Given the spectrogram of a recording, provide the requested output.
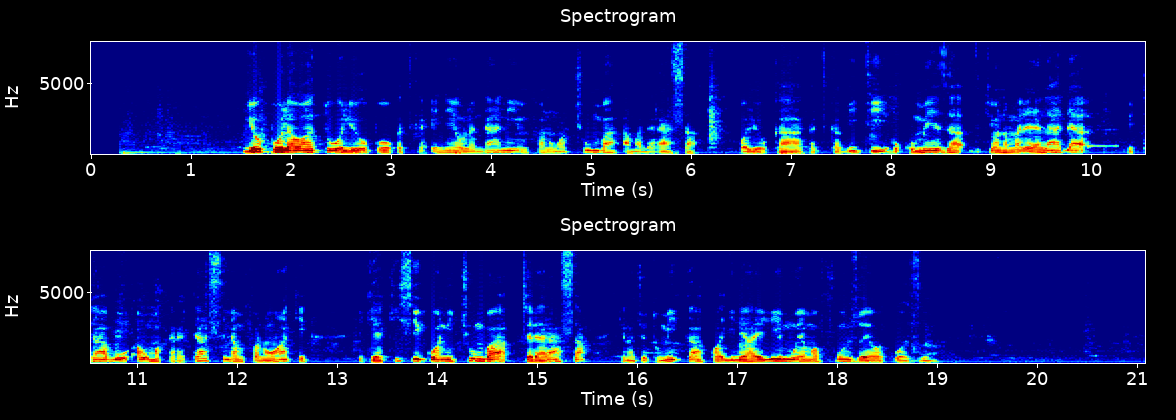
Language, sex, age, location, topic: Swahili, male, 25-35, Dar es Salaam, education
